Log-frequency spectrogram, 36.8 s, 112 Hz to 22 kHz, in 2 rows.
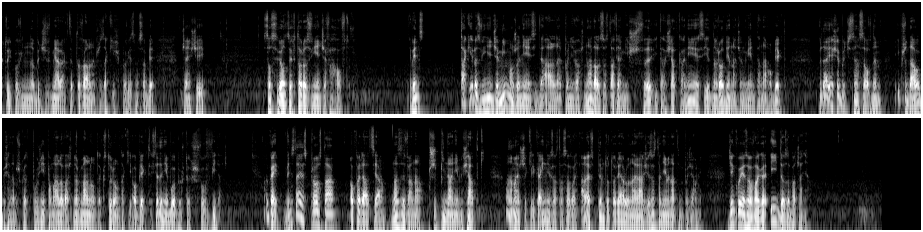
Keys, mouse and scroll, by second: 0.1 middle click, 3.5 middle click, 11.1 middle click, 16.9 Tab, 23.6 Tab, 25.3 Tab, 25.7 a.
